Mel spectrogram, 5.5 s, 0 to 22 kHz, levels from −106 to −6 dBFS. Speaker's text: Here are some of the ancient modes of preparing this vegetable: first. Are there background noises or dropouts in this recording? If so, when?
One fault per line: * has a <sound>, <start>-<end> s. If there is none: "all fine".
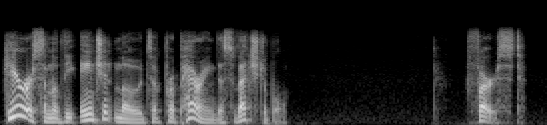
all fine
